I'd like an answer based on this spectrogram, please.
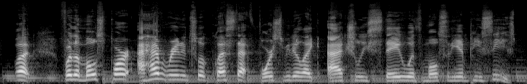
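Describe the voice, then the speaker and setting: A high-pitched man talking at a fairly quick pace with music in the background. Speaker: gaming video creator. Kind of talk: casual game tips talk to viewers. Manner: casual, conversational.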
